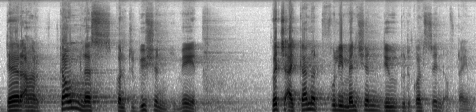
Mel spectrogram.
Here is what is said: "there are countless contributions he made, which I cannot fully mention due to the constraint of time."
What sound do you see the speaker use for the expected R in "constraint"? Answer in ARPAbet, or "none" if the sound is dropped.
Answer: none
